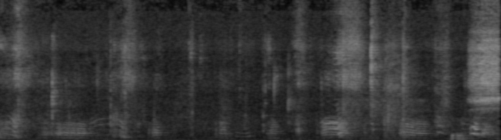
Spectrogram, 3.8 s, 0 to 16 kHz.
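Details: Day-11 Labrador Retriever puppies from Mocha's litter feeding until full indoors; several high, wavering squeaky whimpers overlap through the clip amid soft suckling and shuffling noises, with a louder burst of squeals near the end.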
